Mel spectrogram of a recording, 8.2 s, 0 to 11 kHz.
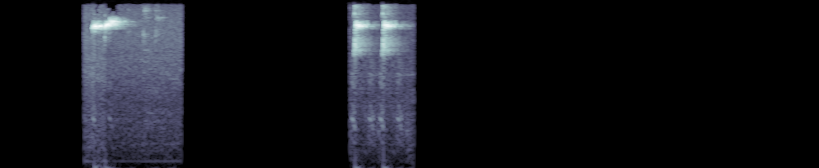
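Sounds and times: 
squirrel high-pitched squeaks: 0:00.9 - 0:01.3, 0:03.5 - 0:04.2.

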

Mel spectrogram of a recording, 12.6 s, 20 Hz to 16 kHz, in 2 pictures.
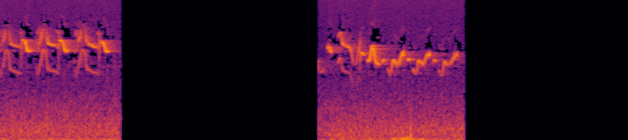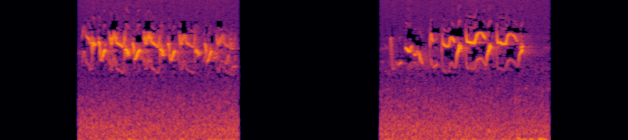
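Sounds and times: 
Sulawesi leaf warbler warbling: 0:00.0 - 0:01.2, 0:03.2 - 0:04.7, 0:07.1 - 0:08.7, 0:10.1 - 0:11.6.

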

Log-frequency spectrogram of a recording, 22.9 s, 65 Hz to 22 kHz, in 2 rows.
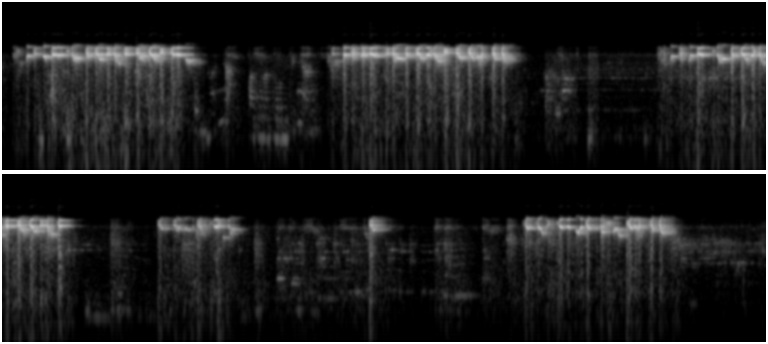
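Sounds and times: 
Lombok pleci bird singing: 0:00.0 - 0:03.1, 0:04.6 - 0:07.9, 0:09.8 - 0:12.8, 0:13.8 - 0:15.3, 0:16.6 - 0:17.4, 0:18.1 - 0:21.9.

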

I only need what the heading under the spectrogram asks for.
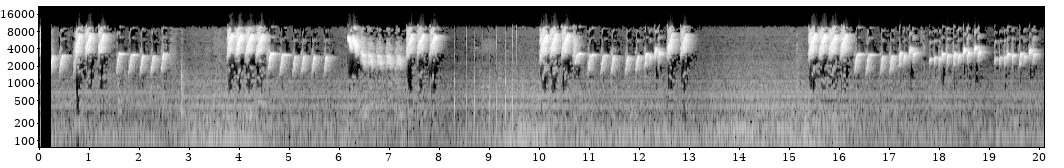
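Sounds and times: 
bulbul song with rapid repeated sharp notes: 0:00.2 - 0:02.7, 0:03.8 - 0:08.2, 0:10.0 - 0:13.2, 0:15.4 - 0:20.0
faint steady hum: 0:00.2 - 0:20.0
speech: 0:00.7 - 0:01.4.

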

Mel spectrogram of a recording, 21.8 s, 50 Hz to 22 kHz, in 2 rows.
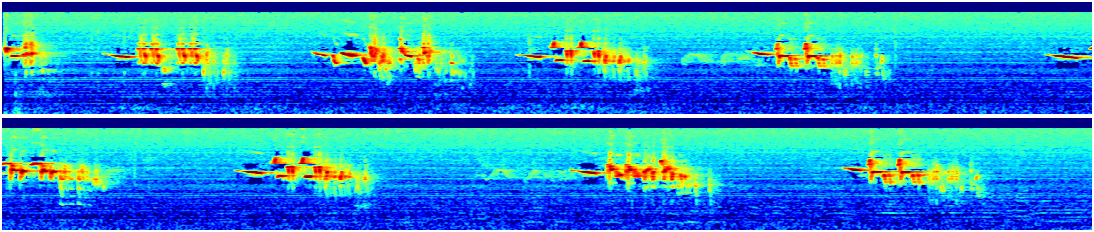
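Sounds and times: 
blue bird call: 0:00.0 - 0:02.4, 0:03.1 - 0:08.9, 0:10.4 - 0:12.1, 0:13.2 - 0:14.7, 0:15.6 - 0:18.1, 0:19.3 - 0:20.8.

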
